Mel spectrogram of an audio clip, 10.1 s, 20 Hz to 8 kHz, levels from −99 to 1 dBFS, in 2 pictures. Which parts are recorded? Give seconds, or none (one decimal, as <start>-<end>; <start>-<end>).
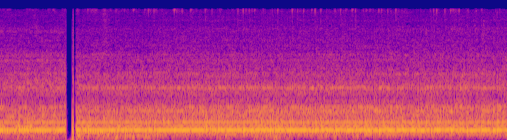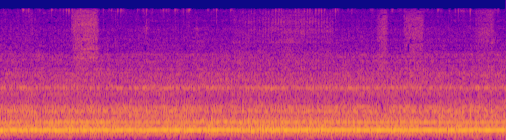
0.0-3.7; 5.3-7.1; 7.8-10.1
